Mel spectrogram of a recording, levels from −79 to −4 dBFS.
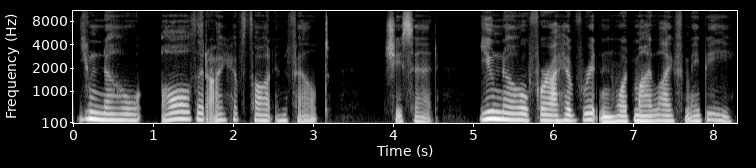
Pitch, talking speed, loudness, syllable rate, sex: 170 Hz, 145 wpm, -17 LUFS, 3.4 syllables/s, female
